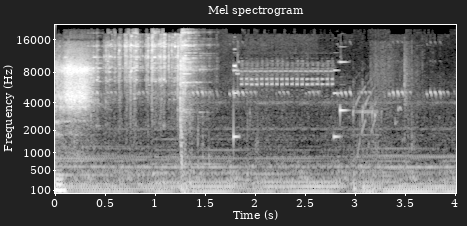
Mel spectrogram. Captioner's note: beeping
